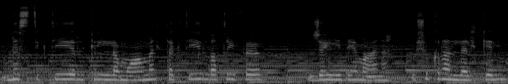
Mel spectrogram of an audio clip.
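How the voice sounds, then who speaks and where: Very fast Levantine Arabic woman. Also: a little high, little pitch movement, over loud music. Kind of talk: on-camera testimonial. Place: plain indoor room.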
